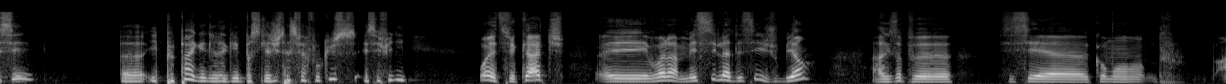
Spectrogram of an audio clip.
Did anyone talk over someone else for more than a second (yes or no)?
no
